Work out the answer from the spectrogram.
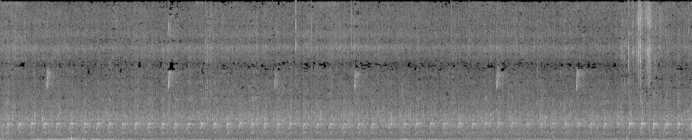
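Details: Pileated woodpecker in a backyard where it nests in tree holes and calls about twice a day, especially in the evening: a long, steady series of hollow wuk notes, two to three per second, over low background rumble.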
